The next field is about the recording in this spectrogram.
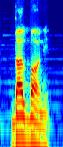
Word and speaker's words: Dal Boni: Del Boni.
